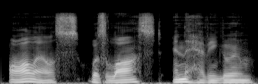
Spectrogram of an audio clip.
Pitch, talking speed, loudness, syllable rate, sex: 100 Hz, 185 wpm, -15 LUFS, 4.4 syllables/s, male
